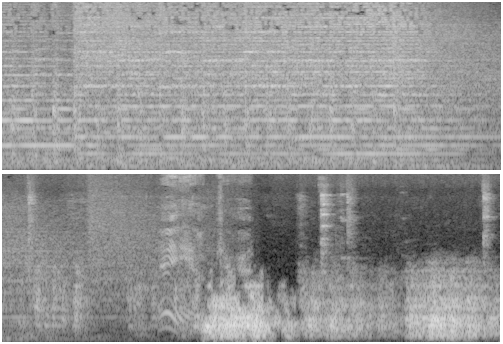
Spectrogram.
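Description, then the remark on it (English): Sustained tonal music fades out, then two loud, deep rumbling rolls of thunder from a thunderstorm with rain follow, each lasting about a second, heavy with low booming energy. “I'm listening to thunder.”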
